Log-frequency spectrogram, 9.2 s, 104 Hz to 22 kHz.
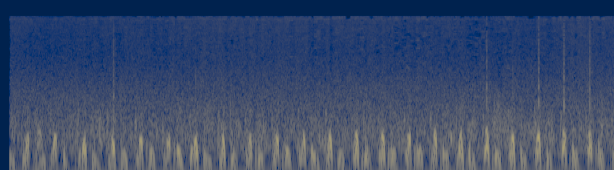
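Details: Fetal heartbeat heard on Doppler during a 3D/4D ultrasound baby scan: fast, steady whooshing beats, roughly 150 a minute, over a low background hum.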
